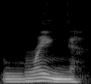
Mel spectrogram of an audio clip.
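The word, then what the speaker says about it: wring: we're looking at it if we cover up the W that's ringing like you wear a ring on your finger or the phone will ring if you put a W in front of it it now means you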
